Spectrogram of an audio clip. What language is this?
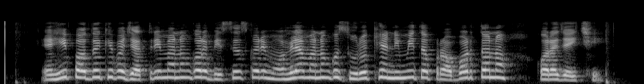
Odia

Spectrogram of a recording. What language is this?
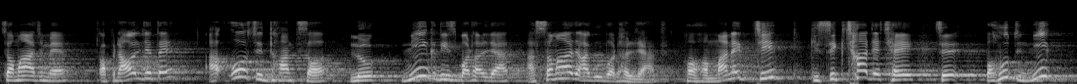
Maithili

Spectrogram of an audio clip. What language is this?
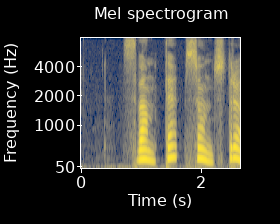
Swedish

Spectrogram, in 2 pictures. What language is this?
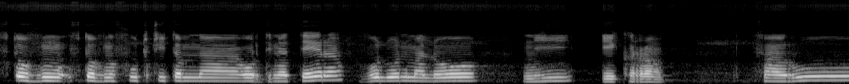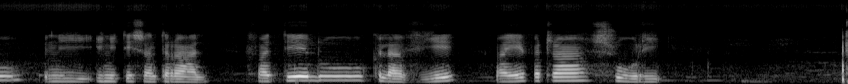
Northern Betsimisaraka Malagasy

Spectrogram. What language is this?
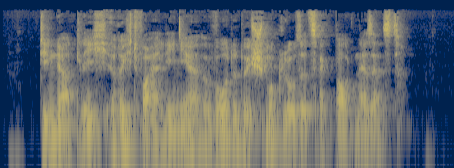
German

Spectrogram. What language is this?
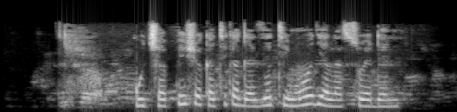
Swahili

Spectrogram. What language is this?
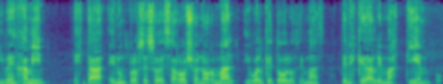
Spanish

